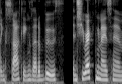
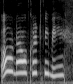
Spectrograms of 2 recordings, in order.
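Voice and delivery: put-on very high, drawn-out creepy old man voice. Recapping a story's plot, voicing the stocking seller in a creepy old man voice. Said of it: "These are all my grade voices".

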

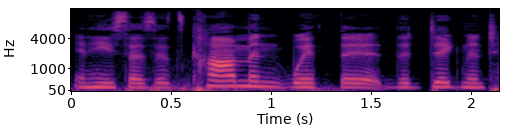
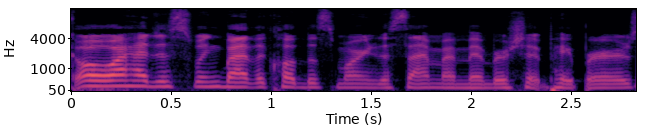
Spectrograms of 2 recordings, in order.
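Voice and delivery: plain

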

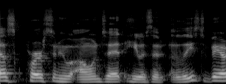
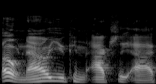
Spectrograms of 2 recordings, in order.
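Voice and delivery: ordinary talk, nothing marked

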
